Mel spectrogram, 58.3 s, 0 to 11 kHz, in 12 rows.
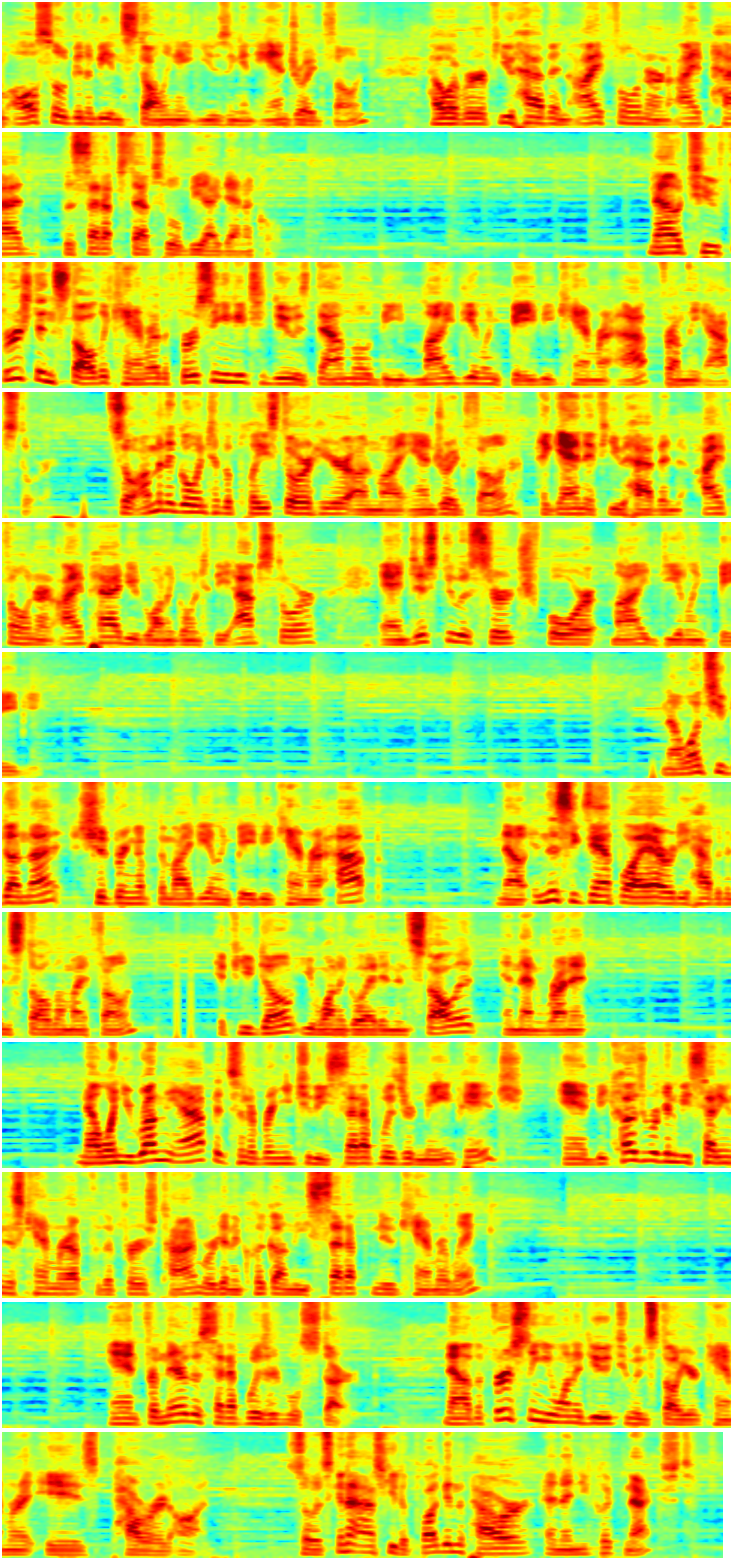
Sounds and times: Speech: 0:00.0 - 0:06.8, 0:09.2 - 0:24.6, 0:28.7 - 0:31.6, 0:32.5 - 0:38.0, 0:39.4 - 0:47.0, 0:49.3 - 0:51.0, 0:51.6 - 0:58.1
Music: 0:00.0 - 0:58.2.

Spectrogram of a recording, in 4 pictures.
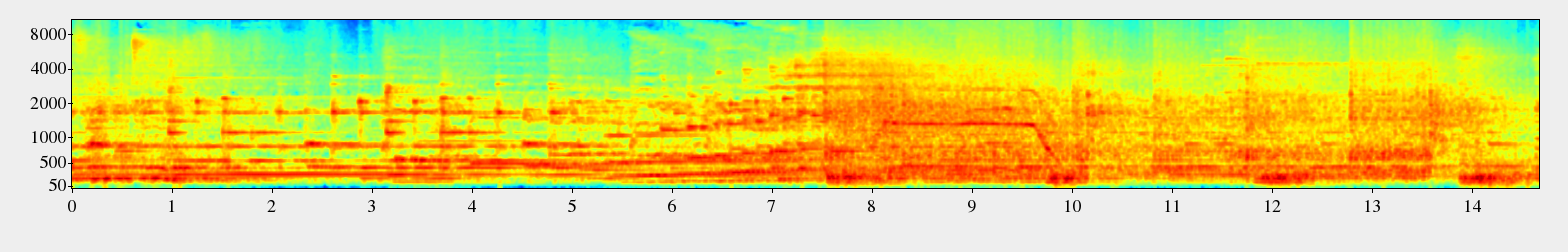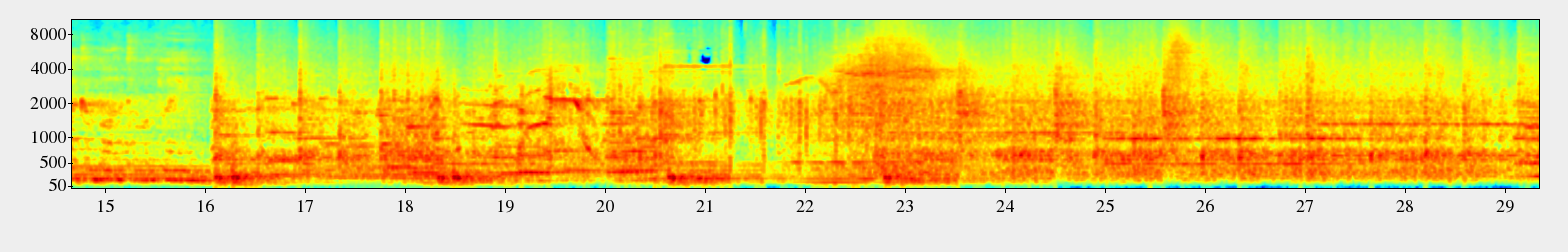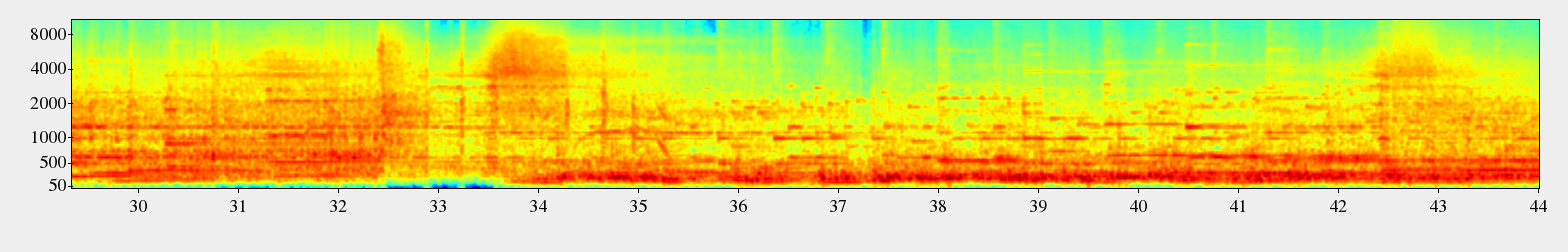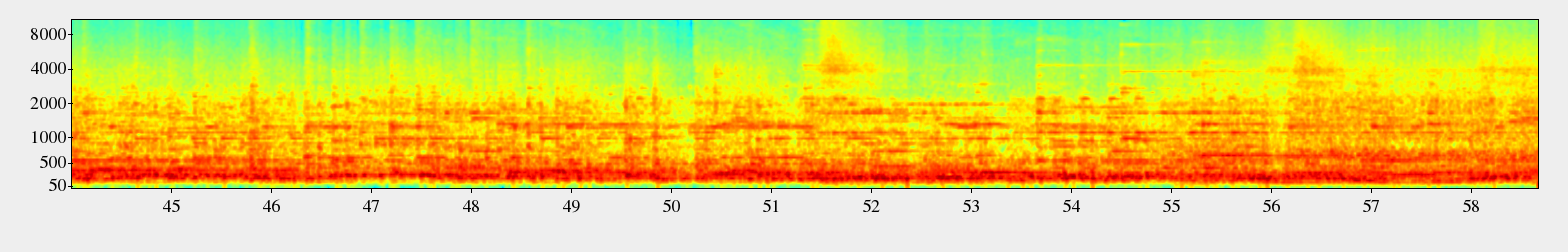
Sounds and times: Music: 0:00.0 - 0:58.6
Speech: 0:14.6 - 0:16.1.

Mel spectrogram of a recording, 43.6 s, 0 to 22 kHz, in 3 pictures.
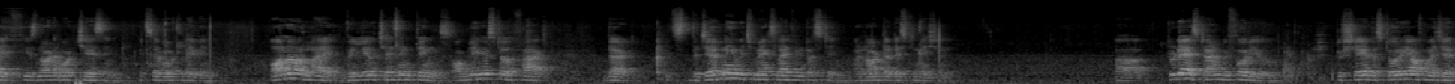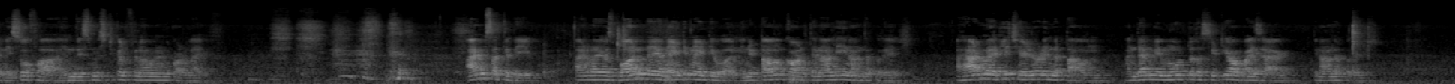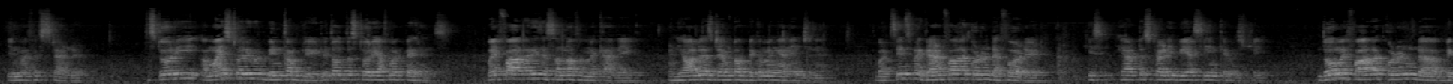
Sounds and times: Male speech, man speaking: 0:00.0 - 0:09.6, 0:11.2 - 0:16.8, 0:19.2 - 0:28.4, 0:29.2 - 0:30.0, 0:30.6 - 0:43.6
Narration, monologue: 0:00.0 - 0:43.6.

